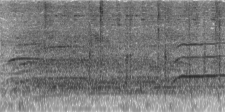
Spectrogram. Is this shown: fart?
no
